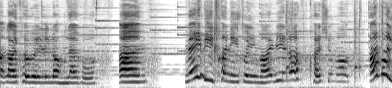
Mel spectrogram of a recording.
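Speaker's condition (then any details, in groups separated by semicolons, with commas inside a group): Cerebral palsy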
